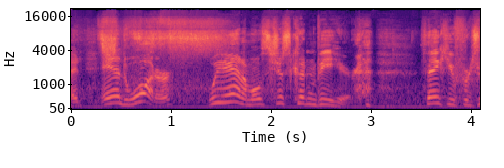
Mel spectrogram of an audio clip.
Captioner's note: chuckles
